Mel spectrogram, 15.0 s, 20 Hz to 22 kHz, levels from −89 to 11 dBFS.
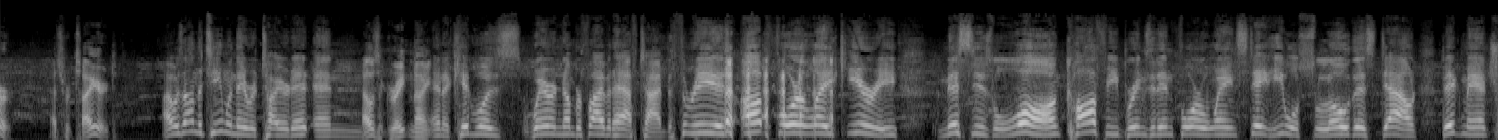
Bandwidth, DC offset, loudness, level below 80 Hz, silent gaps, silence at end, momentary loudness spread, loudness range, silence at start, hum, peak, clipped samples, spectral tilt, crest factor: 14 kHz; under 0.1%; -24 LUFS; -68 dBFS; none; 0 s; 12 LU; 8 LU; 0 s; none; 0 dBFS; under 0.1%; -2.5 dB/octave; 24 dB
